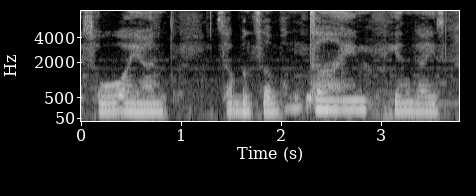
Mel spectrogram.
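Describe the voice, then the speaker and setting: There is noticeable background noise. A woman speaks fairly slowly at medium pitch. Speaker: vlogger. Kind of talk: voice-over narration. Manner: halting, broken-up speech; casual, chatty.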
